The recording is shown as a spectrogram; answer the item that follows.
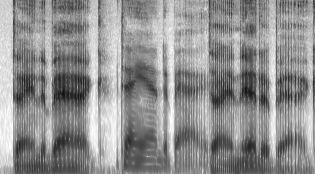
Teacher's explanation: The words do, you, need, a, and bag have completely melted into each other. The consonants are softened and the vowels are shortened.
